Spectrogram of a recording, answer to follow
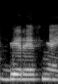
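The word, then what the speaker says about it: деревня: Jerevnya itu artinya pedesaan.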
